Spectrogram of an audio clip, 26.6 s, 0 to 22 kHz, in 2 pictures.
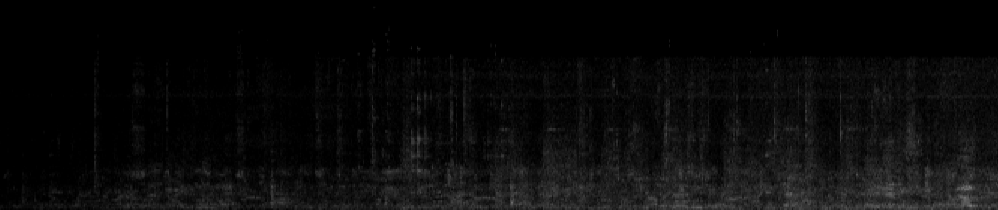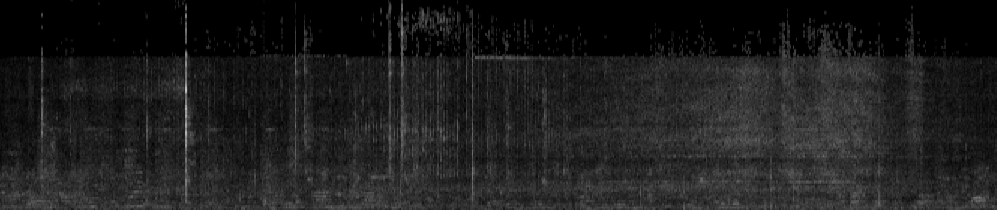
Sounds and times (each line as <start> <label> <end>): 5.4 Lively discussions 26.6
